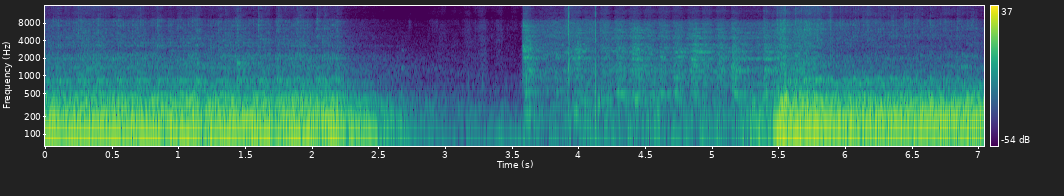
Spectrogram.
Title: vs racing 78/75 billet next gen 2.5. crossover pipe had an exhaust leak but is now fixed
